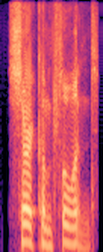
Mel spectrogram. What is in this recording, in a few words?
"circumfluent", American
